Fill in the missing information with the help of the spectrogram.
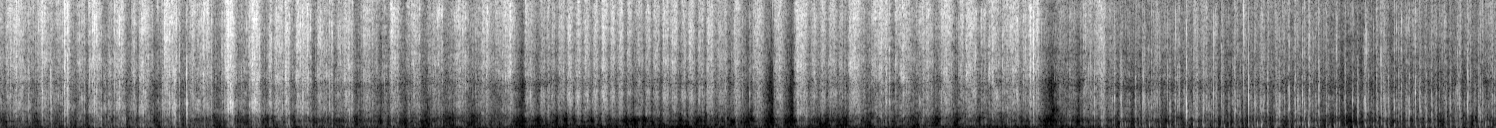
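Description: Long painted nails rapidly scratch and tap a small, soft, porous yellow foam kitchen sponge with a green abrasive scouring layer, held in the hand. The result is a dense, continuous, bright crackling hiss broken by quick, irregular taps, with a short dip in loudness just past the ten-second mark before the fast scratching resumes.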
